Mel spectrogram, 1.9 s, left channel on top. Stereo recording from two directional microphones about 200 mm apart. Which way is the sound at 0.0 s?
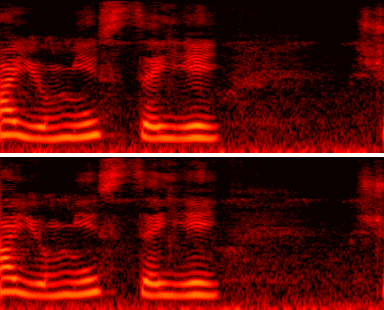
10° left (ahead or behind).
